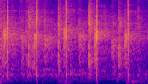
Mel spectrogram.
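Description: Audience applause for a contestant at a quiz show: a quick patter of many hands clapping at once, sharp irregular claps blending into a steady crackle, fairly soft and with no voices over it.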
